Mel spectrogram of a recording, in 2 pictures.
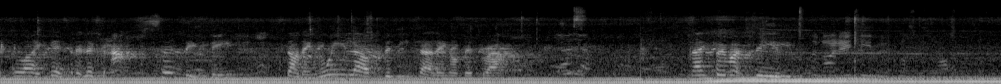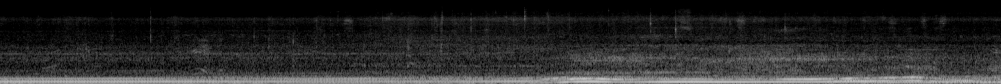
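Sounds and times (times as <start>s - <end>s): car engine idling and revving: 0.0s - 20.0s.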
